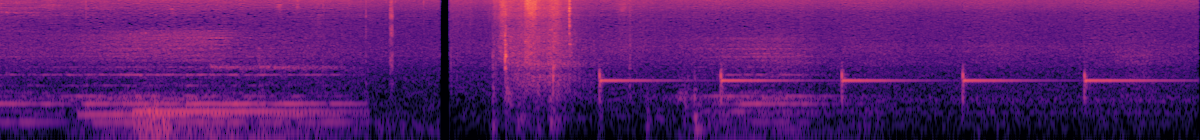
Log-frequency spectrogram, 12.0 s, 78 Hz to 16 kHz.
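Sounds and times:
car electronic chime: 6.0 - 12.0
cluster of lower tones: 6.8 - 9.4.

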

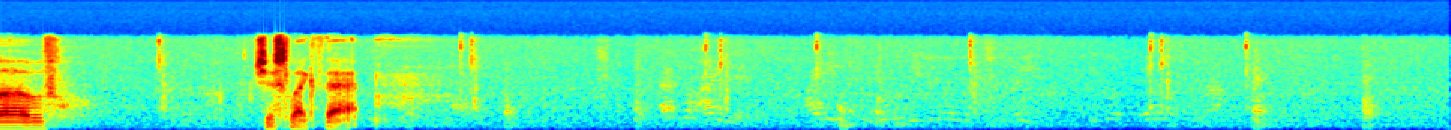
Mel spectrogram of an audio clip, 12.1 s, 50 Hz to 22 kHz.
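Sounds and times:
computer mouse clicks: 3.8 - 4.1, 5.9 - 6.2, 9.6 - 9.8.

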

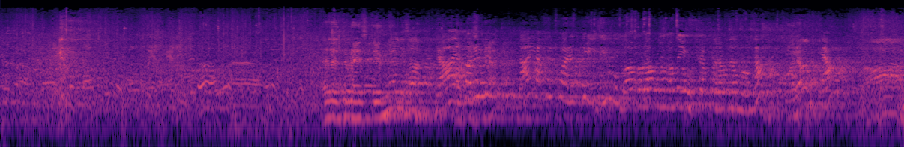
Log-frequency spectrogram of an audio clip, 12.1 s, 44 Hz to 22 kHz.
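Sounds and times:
murmur of indoor crowd: 0.0 - 12.0.

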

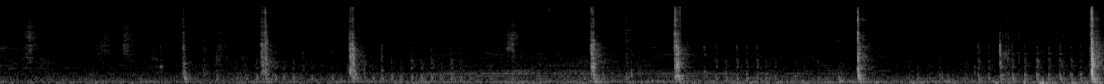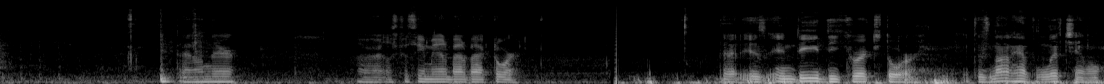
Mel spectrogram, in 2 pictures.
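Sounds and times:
metal hardware clicking on plywood: 5.7 - 11.8.

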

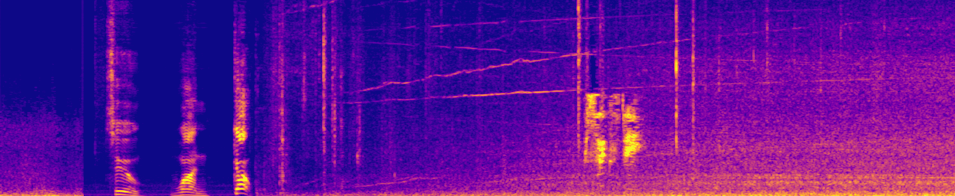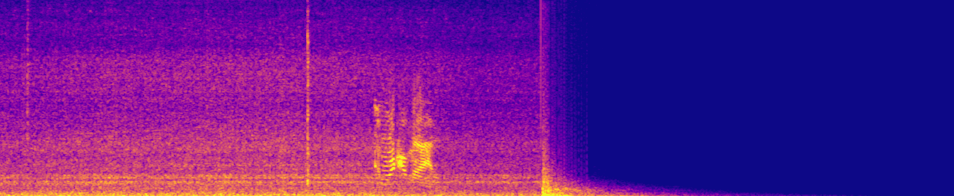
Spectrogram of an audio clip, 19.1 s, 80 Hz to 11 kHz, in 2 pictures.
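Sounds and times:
car wind and road roar: 2.4 - 15.4.

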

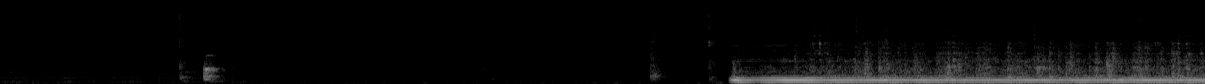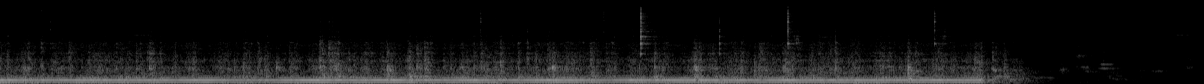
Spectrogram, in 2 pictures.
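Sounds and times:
clothes churning in drum: 7.3 - 22.3
washing machine motor hum: 7.3 - 22.4.

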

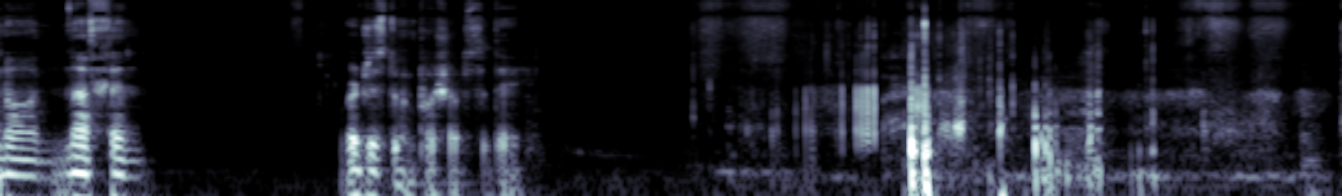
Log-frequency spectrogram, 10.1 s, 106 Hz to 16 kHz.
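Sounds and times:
phone handling knocks and scrapes: 5.8 - 9.0.

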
